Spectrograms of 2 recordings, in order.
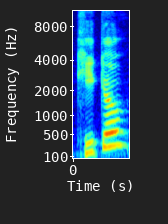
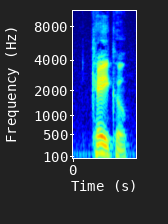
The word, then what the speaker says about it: Keiko: And it was written by Ryota Yamaguchi and how do you the woman who is always on this list, Kiko? Is it Kiko? – Or what are the letters? – K-E-I-K-O. – Keiko. – Keiko Nobumoto. – In Japanese, you pronounce every vowel.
